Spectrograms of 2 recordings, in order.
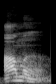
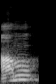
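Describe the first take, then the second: First: The final m is released with a bounce. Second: The final m closes smoothly, with no bounce. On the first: The speaker calls it wrong. "മറിച്ച് എങ്ങനെയല്ല" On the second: The speaker calls it right. "അം, ഇം, ഉം എന്ന പാരായണം ചെയ്യുക"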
